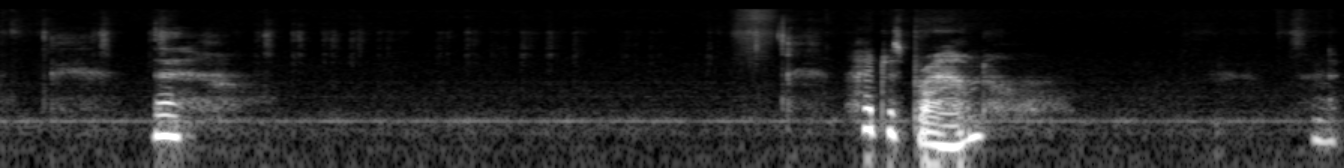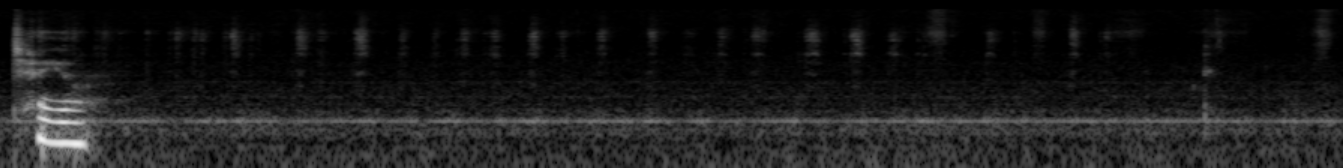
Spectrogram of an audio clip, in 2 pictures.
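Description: A marker pen scratches lightly across paper.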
